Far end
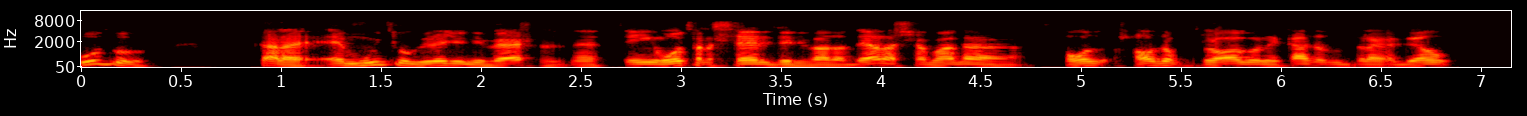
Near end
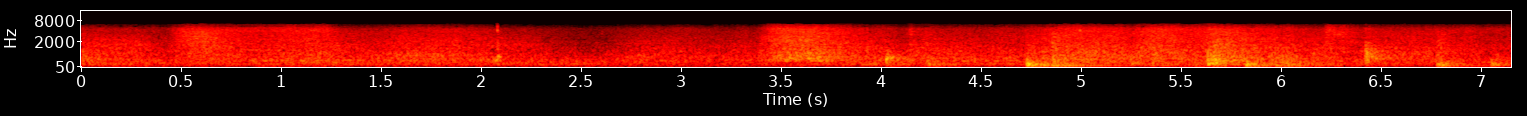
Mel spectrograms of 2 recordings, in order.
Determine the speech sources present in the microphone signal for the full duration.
neither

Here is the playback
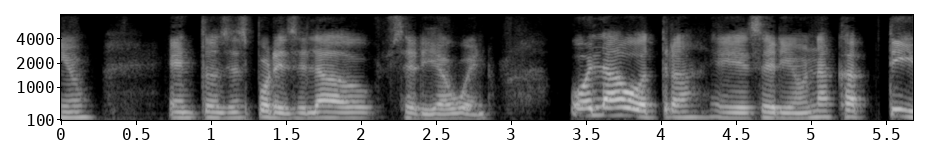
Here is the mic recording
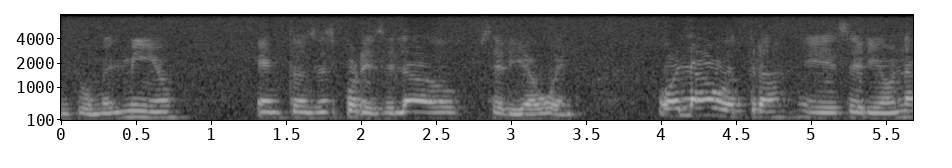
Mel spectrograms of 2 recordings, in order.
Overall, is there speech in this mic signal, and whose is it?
echo only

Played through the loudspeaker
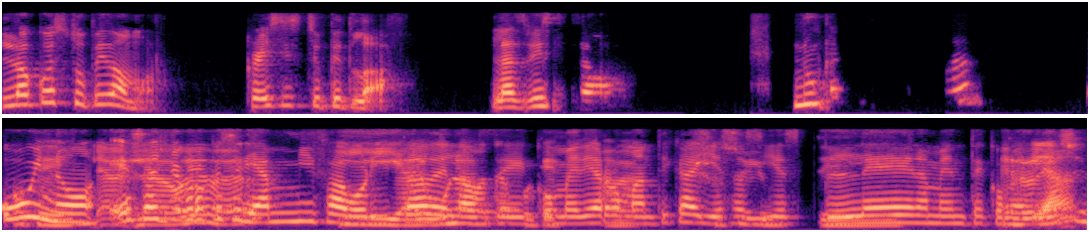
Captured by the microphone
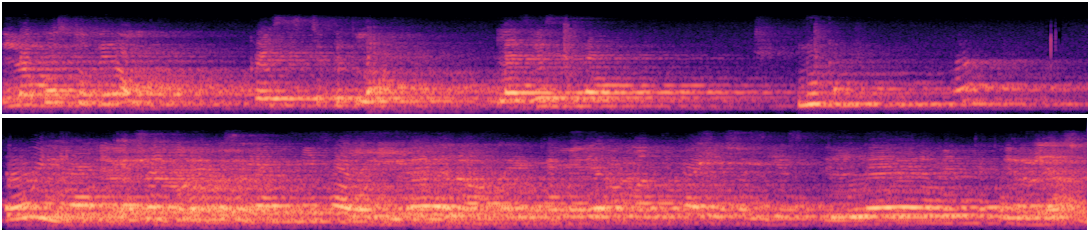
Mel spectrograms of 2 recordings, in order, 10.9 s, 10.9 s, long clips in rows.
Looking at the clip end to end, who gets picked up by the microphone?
echo only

